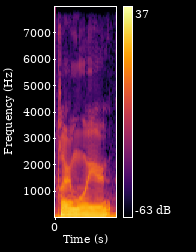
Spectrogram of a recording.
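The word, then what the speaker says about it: Clair Moyer: Yes, my name is Claire Moyer.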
